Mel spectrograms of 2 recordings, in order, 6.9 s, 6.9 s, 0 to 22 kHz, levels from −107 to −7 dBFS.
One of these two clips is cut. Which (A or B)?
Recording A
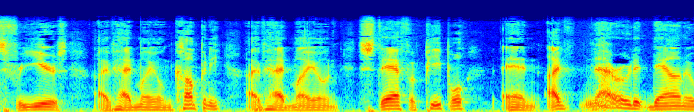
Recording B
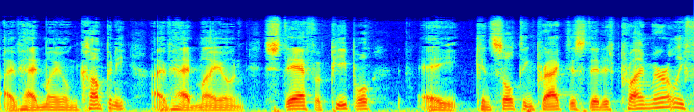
B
